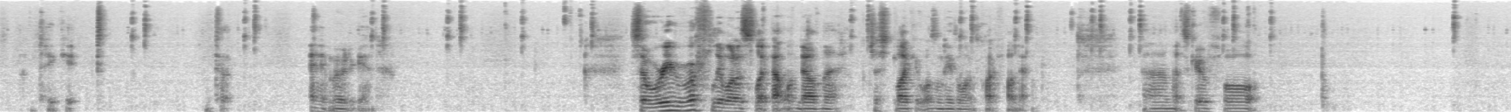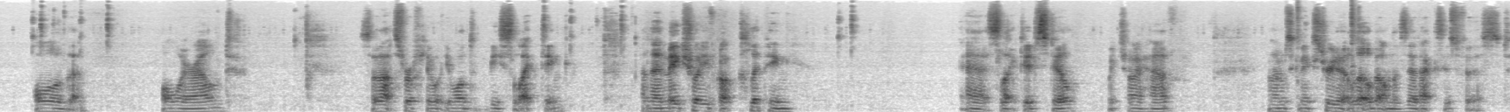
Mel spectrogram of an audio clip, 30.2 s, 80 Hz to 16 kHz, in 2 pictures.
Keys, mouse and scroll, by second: 1.4 click, 2.5 right click, 3.8 click, 4.7 click, 5.3 middle click, 7.1 right click, 8.1-8.5 scroll up 3, 8.5 shift+middle click, 9.7 shift+right click, 9.9 shift+right click, 10.3 shift+right click, 11.0 shift+right click, 11.4 shift+right click, 12.3 shift+right click, 12.8 middle click, 15.5 shift+right click, 16.0 middle click, 16.6-17.3 scroll down 4, 17.5 middle click, 20.9 middle click, 23.6 click, 26.1-27.6 scroll up 1, 28.2 e.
